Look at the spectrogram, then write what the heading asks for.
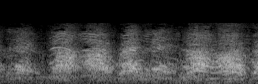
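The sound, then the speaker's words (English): A crowd of more than 1,000 Berkeley High students and teachers chants in unison while marching in protest to UC Berkeley's Sproul Plaza in Berkeley, California. Their voices rise and fall in a steady repeating rhythm about every half second to second, loud and dense like many people marching together. “A sense of fear, anger, and disbelief permeated the crowd that marched to UC Berkeley's Sproul Plaza, a historical center for civil unrest.”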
